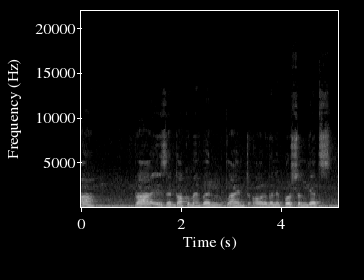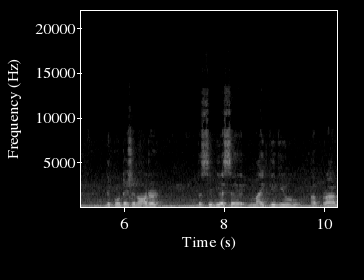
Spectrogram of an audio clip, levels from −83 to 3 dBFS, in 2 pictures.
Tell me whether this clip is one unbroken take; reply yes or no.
no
